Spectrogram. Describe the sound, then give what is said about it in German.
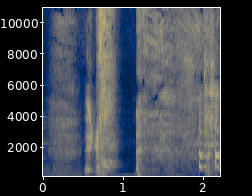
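A forced sneeze on command, aimed near a microphone: a few sharp, breathy bursts, with the loudest blast early and smaller explosive puffs following, with no talk. “Ich kann auf Kommando niesen.”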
